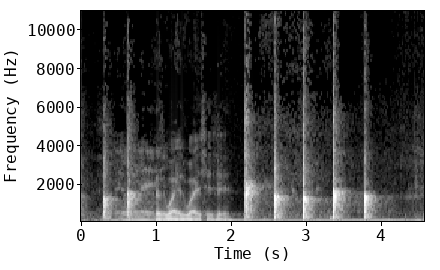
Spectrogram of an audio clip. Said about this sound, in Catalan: ¿Usted eh, cómo mola con el aplaudito? con eh. con el reverb. Con el reverb.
